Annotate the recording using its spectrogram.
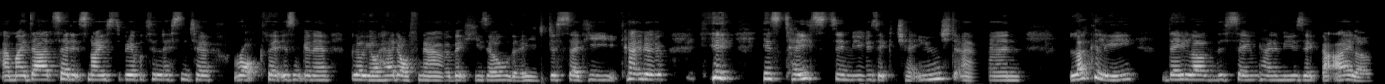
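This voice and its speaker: A woman's voice: mid-range voice, steady tone, moderate pace, darkish tone. A woman, a singer-songwriter answering interview questions in an earnest, reflective way. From South Wales, UK. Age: 20s. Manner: earnest, open, reflective storytelling.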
